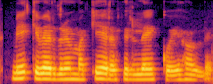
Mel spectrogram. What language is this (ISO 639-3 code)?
isl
